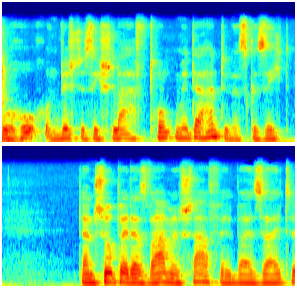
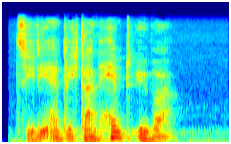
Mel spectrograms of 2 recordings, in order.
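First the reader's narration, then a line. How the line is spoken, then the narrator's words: Mother growling. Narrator (German): knurrte die Mutter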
